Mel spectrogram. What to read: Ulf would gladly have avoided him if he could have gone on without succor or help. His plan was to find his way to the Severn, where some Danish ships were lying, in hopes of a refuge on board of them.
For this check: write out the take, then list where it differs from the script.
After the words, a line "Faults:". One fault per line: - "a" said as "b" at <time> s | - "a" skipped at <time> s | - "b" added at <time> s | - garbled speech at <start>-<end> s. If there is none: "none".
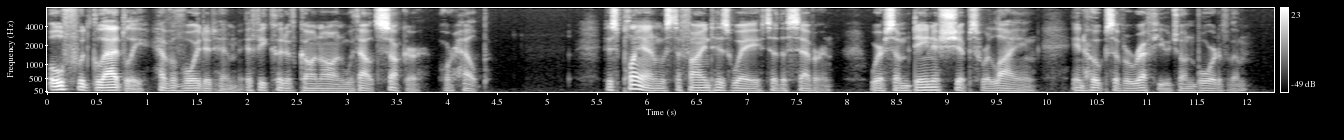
Ulf would gladly have avoided him if he could have gone on without succor or help. His plan was to find his way to the Severn, where some Danish ships were lying, in hopes of a refuge on board of them.
Faults:
none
